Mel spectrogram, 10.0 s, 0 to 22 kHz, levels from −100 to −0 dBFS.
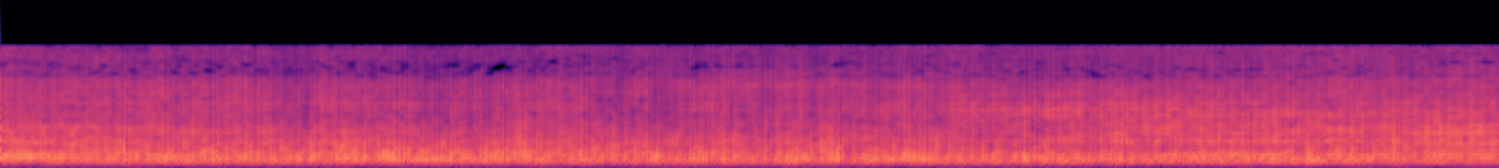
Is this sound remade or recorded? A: remade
